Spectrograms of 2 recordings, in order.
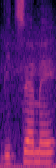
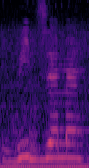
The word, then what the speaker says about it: Vidzeme: Hey, I know You mispronounced all of them. I know there's gonna be a lot of mispronouncing, but it's Kurzeme, Zemgale, Latgale, Vidzeme, and Periga. Pieriga. Not Perigale.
